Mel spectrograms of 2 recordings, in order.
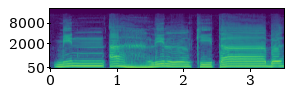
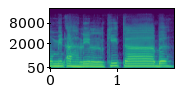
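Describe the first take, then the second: First: The n sound is held and flows briefly. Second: The n sound is passed over too quickly. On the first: The speaker calls it right. "Jadi ditahan nunnya" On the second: The speaker calls it wrong. "Pun jangan terlalu cepat"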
